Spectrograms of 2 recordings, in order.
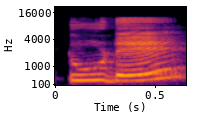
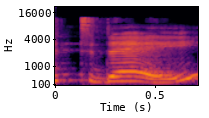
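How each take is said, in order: First: Today as "TOO-dey" with curled-back T and D; louder, hard Indian-style today. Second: Today with a light English T, "tuh-DAY"; English T sound. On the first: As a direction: say today with hard retroflex consonants. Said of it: "we are using ter se tomater and not T". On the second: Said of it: "When we have to say today". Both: Shown as a demonstration.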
